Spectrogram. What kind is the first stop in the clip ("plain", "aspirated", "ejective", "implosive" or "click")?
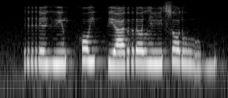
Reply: aspirated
